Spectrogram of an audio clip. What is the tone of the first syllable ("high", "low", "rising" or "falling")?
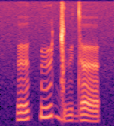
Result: rising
